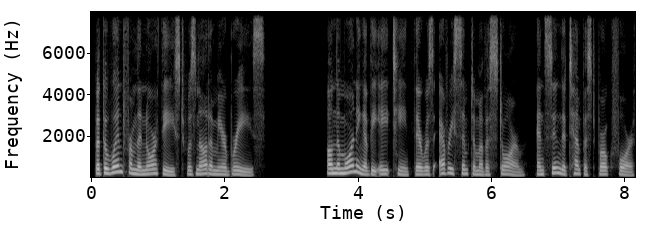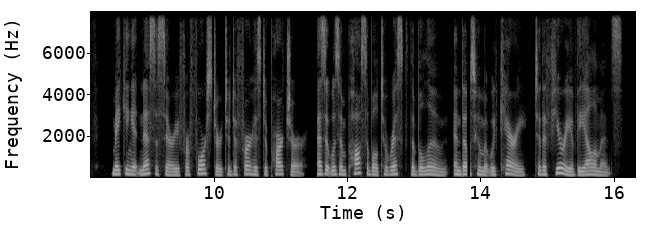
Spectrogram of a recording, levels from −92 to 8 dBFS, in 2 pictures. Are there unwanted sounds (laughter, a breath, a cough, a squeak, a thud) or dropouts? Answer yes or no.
yes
